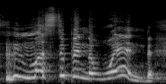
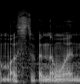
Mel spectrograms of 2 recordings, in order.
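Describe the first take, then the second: First: Skyrim quote. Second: Said in the usual way. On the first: Retold or imitated. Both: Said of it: "That's a Skyrim reference".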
